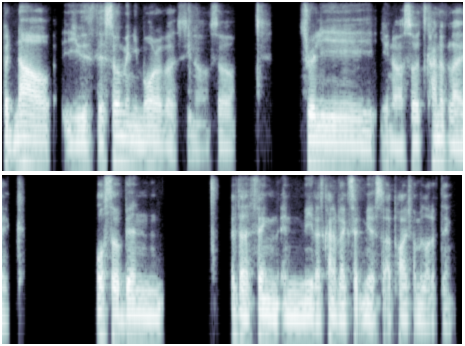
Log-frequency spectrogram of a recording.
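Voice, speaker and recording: Super deep voiced guy rambling thru his answers, lots of like and you know, dry sound. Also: steady tone, a little slow, fairly bright tone, dry recording. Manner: meandering, hesitant, full of "like" and "you know". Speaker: musician guest. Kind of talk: casual interview talk.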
